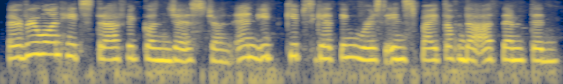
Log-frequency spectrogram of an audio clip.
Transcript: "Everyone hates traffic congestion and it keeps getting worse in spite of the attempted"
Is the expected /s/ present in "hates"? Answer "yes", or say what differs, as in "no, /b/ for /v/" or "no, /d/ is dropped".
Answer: yes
